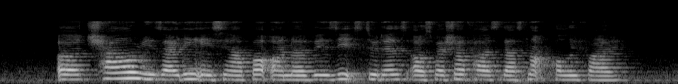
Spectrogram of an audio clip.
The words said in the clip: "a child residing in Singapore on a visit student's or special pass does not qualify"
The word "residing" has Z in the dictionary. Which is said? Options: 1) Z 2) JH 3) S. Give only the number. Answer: 1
